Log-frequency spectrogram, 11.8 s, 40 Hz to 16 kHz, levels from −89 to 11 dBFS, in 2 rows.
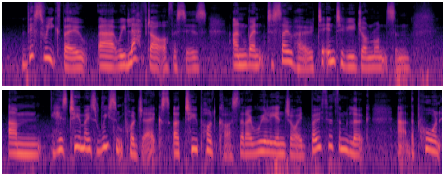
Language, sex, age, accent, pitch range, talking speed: English, female, 30-49, British, 160-210 Hz, 185 wpm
